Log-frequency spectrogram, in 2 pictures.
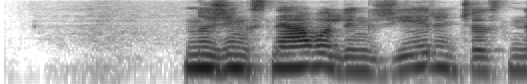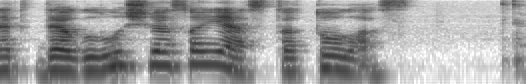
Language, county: Lithuanian, Tauragė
